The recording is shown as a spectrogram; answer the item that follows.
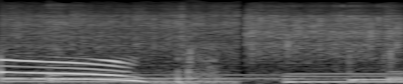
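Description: Sliced lamb and vegetables sizzling steadily on a cast-iron jingisukan dome grill. In the first second a drawn-out falling hum sounds over the sizzle.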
